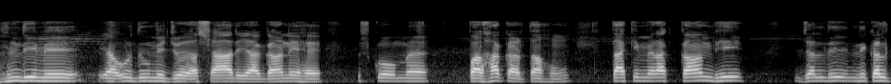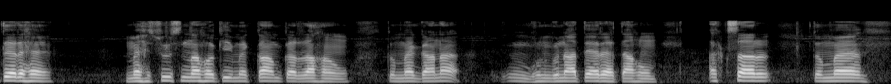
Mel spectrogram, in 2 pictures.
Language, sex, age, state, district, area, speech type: Urdu, male, 30-45, Uttar Pradesh, Ghaziabad, rural, spontaneous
